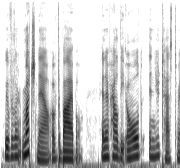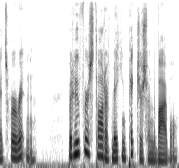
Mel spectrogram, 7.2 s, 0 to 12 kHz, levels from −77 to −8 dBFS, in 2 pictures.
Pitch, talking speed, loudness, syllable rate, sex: 135 Hz, 235 wpm, -21 LUFS, 6.2 syllables/s, male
